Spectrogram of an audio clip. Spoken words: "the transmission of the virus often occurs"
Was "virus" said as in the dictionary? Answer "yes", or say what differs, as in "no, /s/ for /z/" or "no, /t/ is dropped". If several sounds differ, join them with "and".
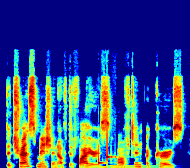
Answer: no, /f/ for /v/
